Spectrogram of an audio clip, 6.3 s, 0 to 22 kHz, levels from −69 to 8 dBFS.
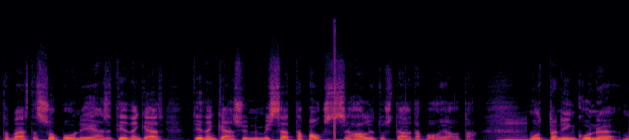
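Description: At about 3.35 s, right after "tietenkään tietenkään synny missään", there's a sharp snap laid over the speech, a tight little burst that's over in well under 20 milliseconds and peaks up around -5 dBFS. It's an electrical switching spike, likely from a nearby switch, motor or static discharge arcing briefly and the audio line picking that up as a click on top of the speech.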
